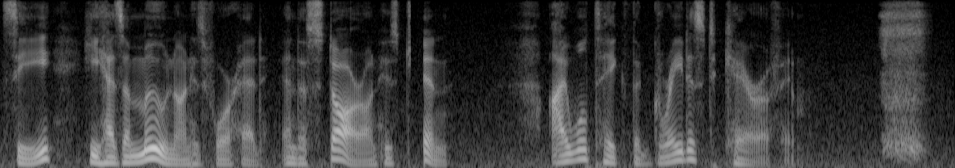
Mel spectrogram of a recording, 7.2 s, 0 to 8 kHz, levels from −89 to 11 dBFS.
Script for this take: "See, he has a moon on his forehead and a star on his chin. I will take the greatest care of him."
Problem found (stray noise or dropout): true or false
true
